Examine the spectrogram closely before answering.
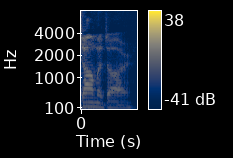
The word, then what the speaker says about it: Damodar: Damodar, is how it's pronounced.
